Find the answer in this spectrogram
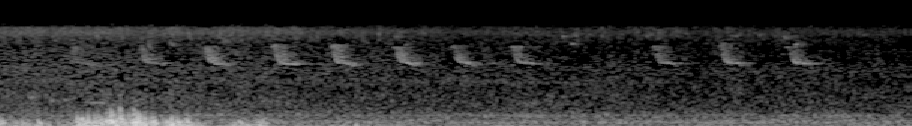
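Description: A bird singing a run of about ten short, falling whistled notes, roughly two a second, over faint background noise. A brief low muffled rumble about half a second in is the loudest sound.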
